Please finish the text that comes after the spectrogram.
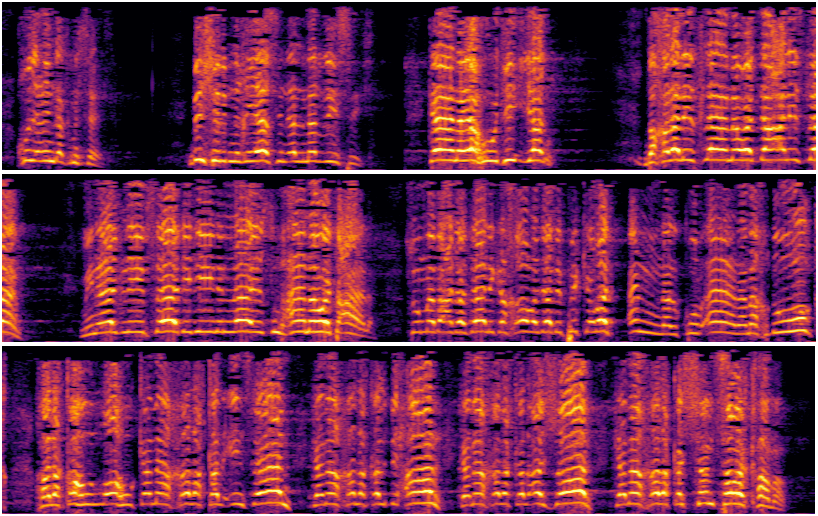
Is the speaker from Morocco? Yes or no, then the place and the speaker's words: no; Egypt; الذين يريدون إعادة الحكم في بلادنا مصر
